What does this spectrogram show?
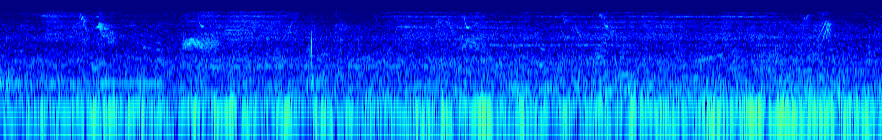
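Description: Near silence: faint outdoor background with scattered faint bird chirps and calls, and no train passing.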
